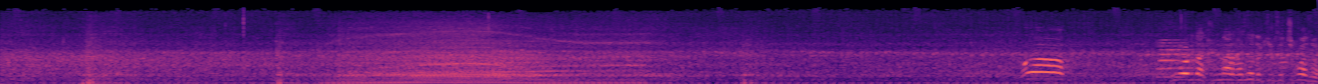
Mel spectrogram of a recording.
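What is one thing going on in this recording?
A motorcycle engine hums and revs up and down while riding.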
